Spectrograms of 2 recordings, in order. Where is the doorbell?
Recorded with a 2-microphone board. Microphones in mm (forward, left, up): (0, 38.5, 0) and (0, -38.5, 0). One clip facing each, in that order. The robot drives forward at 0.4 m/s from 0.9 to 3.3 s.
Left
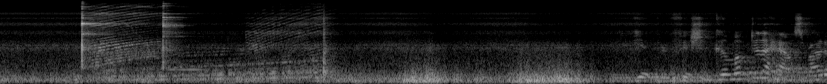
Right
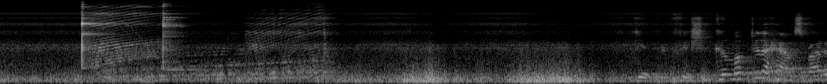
Centre (ahead or behind), 1.1 m.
